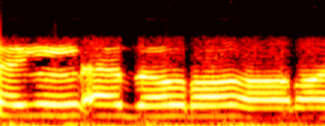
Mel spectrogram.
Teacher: الابرار لم تاخذ حقها من الترقيق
